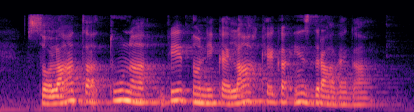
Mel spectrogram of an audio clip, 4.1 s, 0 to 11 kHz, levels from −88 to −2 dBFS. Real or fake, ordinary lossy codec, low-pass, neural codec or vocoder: real; none; 7.2 kHz; none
